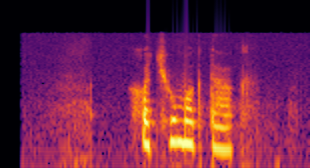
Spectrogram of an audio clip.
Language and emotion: Russian, neutral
